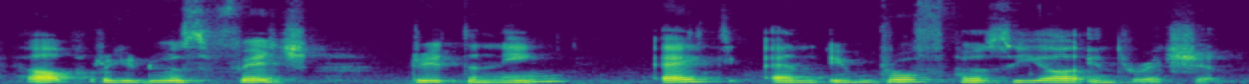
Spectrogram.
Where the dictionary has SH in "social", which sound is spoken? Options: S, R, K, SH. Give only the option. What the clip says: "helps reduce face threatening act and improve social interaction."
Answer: S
